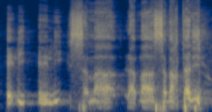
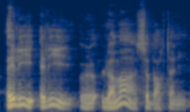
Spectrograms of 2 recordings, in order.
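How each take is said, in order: First: It is gasped out in strained, broken bursts. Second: It is said smoothly in one easy breath. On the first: Each word costs enormous physical effort. The speaker calls it right. "Ça a dû ressembler à ça" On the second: The words come without effort. The speaker calls it wrong. "C'est pas ... Certainement pas"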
